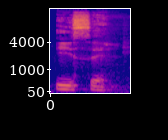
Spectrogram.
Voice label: "we", Chikunda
